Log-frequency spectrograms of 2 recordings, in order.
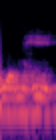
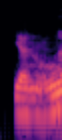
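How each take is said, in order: First: The vowel after the h is i. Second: The vowel after the h is u. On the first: "atau yanhi" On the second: "bukan yanhu"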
